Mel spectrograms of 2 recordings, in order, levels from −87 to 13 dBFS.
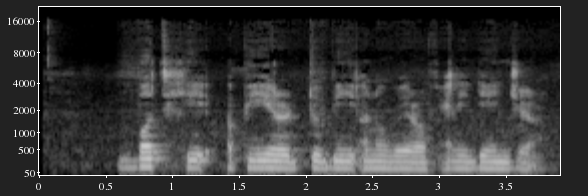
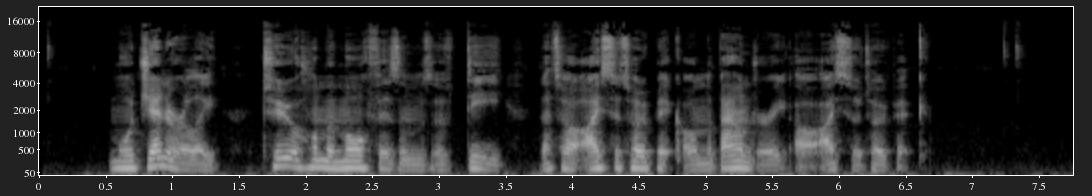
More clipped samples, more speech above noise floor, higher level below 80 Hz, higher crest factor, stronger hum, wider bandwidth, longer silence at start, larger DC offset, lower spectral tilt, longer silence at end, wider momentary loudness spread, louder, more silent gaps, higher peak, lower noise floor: neither; first, 36 dB vs 30 dB; about the same, -56 dBFS vs -60 dBFS; about the same, 18 dB vs 20 dB; neither; about the same, 16.5 kHz vs 15.5 kHz; about the same, 0.6 s vs 0.55 s; neither; first, -6 dB/octave vs -4 dB/octave; second, 0.15 s vs 0.9 s; second, 7 LU vs 14 LU; first, -20 LUFS vs -28 LUFS; neither; first, -2 dBFS vs -8 dBFS; about the same, -56 dBFS vs -58 dBFS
